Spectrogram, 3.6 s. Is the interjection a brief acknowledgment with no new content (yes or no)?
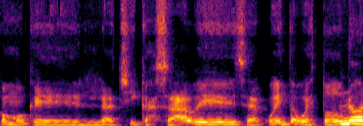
no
